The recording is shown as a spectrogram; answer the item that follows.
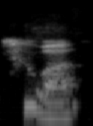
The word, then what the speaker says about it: Tua: want to uh share I pronounce it Tua Tua no one will ever get it right so you call me whatever you like but yeah I call myself Tua I think I mispronounced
